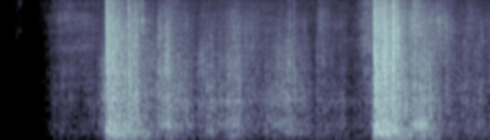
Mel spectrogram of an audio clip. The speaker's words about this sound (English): so he's using a sledgehammer to take it apart.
